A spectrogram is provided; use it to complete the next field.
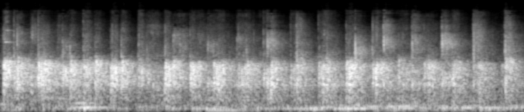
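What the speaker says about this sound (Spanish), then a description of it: "Den un aplauso al Señor." Church congregation applauding the Lord during a sermon, a steady burst of many hands clapping in a dense, even rhythm that continues throughout at moderate loudness.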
